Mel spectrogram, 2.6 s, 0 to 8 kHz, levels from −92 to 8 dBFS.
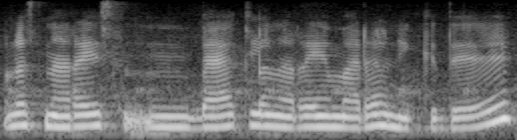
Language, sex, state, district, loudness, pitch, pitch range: Tamil, female, Tamil Nadu, Kanyakumari, -15 LUFS, 195 Hz, 185-210 Hz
